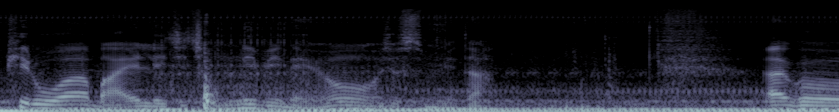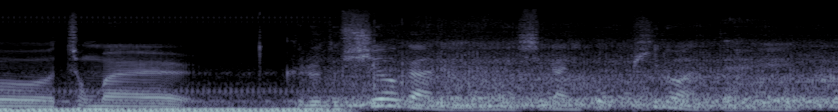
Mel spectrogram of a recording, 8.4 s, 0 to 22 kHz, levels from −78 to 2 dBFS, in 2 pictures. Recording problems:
traffic noise; very loud; throughout; 2 dB above the speech

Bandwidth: 15.5 kHz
